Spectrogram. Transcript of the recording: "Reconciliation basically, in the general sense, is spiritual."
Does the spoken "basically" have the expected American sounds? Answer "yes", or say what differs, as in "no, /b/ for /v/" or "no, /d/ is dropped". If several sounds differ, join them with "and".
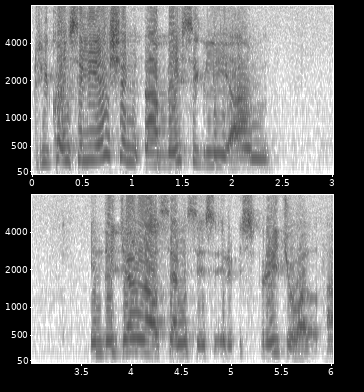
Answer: yes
